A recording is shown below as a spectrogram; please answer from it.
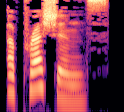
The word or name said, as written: oppressions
